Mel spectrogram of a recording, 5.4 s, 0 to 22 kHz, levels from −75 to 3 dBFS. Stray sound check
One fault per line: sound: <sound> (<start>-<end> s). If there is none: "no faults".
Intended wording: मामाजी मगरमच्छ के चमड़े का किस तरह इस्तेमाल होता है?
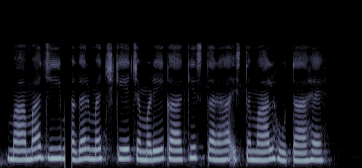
sound: dropout (1.0-1.1 s)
